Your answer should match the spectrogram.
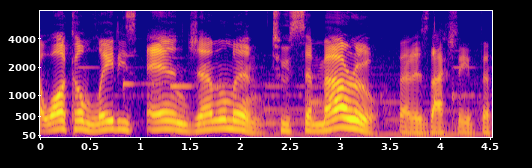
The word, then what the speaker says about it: Sumeru: All right, welcome, ladies and gentlemen, to Sumeru. That is actually the phonetically correct way to pronounce it.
